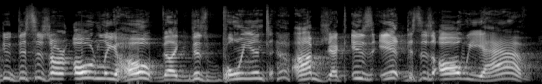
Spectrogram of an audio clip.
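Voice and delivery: loud, desperate cry for help; a panicked disciple yelling that this is all they have; panicked shout. Retold or imitated. Disciples yelling in panic as the boat sinks.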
